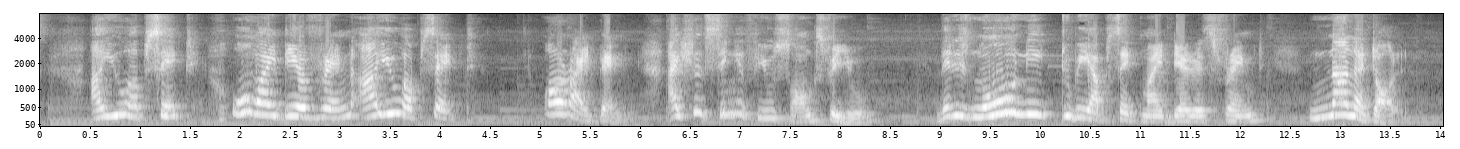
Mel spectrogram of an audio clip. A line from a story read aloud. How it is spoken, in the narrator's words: he was so shameless, he continued whining next to my ears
